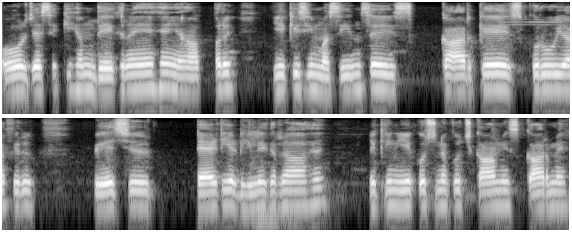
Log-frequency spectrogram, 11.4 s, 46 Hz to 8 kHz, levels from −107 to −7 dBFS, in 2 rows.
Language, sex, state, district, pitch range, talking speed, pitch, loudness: Hindi, male, Uttar Pradesh, Jyotiba Phule Nagar, 140-155 Hz, 190 wpm, 145 Hz, -15 LUFS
